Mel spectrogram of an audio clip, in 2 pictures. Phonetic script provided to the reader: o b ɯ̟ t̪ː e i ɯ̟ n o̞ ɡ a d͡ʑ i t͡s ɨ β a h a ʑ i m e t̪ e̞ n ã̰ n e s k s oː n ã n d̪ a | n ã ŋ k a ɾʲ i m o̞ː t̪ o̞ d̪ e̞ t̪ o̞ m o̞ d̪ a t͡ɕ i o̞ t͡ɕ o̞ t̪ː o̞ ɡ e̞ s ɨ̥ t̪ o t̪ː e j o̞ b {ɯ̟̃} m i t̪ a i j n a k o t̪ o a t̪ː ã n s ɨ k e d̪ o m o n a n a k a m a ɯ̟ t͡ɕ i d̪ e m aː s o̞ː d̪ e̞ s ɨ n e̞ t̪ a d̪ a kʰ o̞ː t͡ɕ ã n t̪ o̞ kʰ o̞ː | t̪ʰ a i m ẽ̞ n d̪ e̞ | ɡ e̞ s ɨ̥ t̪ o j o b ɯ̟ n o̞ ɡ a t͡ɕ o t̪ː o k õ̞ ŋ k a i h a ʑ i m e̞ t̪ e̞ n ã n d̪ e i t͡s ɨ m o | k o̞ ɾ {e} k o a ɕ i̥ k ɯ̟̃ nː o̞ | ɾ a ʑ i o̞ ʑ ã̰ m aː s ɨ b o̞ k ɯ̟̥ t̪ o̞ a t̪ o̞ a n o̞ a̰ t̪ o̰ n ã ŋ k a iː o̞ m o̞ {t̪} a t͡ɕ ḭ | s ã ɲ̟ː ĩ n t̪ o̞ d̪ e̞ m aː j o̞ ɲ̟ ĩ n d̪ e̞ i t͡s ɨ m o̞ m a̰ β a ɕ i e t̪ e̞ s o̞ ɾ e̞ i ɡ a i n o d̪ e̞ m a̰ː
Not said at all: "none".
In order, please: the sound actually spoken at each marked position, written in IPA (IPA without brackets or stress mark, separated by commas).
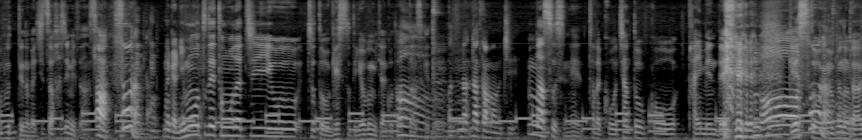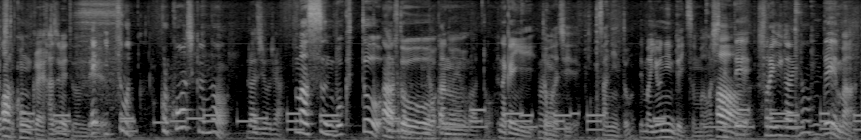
ɯ̟, e, d̪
